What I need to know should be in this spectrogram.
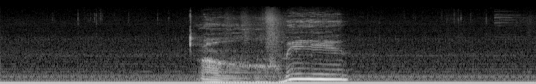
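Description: A turntable hums low and steadily.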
